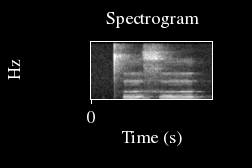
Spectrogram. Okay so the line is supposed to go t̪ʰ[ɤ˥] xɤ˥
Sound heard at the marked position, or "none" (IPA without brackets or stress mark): ɤ˥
